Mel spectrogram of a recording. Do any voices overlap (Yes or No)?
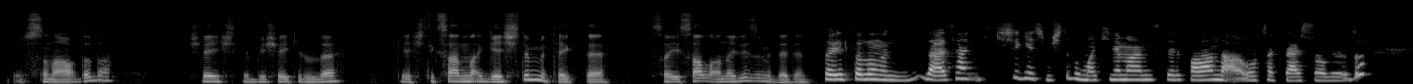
No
